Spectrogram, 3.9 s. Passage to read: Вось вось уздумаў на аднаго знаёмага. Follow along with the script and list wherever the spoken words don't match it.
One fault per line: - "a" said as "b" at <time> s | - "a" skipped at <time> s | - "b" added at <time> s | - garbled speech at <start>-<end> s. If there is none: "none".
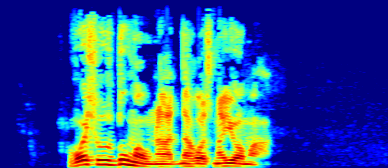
- "вось" skipped at 0.9 s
